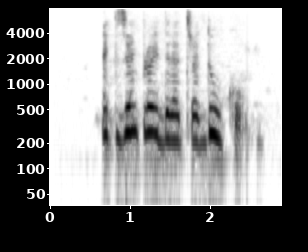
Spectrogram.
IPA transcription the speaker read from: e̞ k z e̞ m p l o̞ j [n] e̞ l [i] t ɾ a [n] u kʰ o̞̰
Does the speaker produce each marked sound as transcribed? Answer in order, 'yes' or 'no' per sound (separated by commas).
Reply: no, no, no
